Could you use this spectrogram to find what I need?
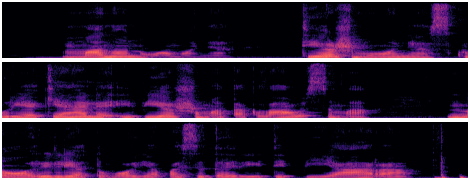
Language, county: Lithuanian, Klaipėda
